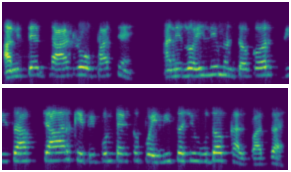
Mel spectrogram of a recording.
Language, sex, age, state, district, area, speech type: Goan Konkani, female, 45-60, Goa, Tiswadi, rural, conversation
